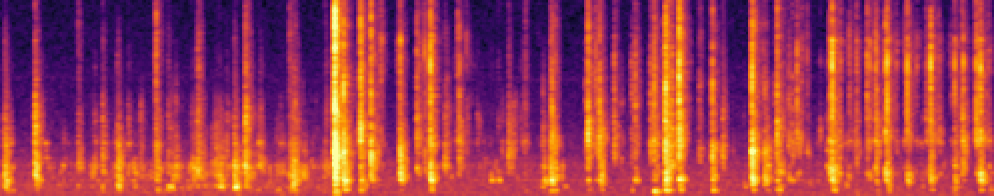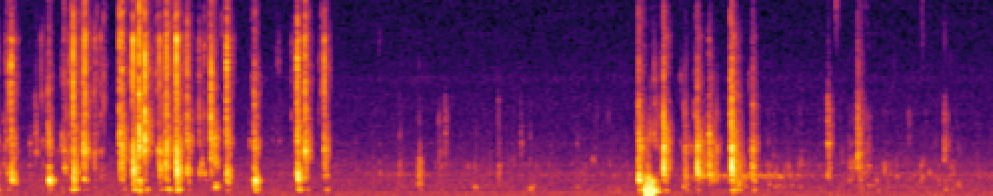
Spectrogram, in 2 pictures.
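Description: Typing on a computer keyboard: quick runs of key clicks, a pause of a few seconds about two-thirds of the way in, then a short burst of keystrokes near the end.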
